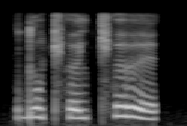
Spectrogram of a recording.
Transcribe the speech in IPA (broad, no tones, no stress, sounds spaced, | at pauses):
d o cʰ ɘ lʲ cʰ ɘ e̯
